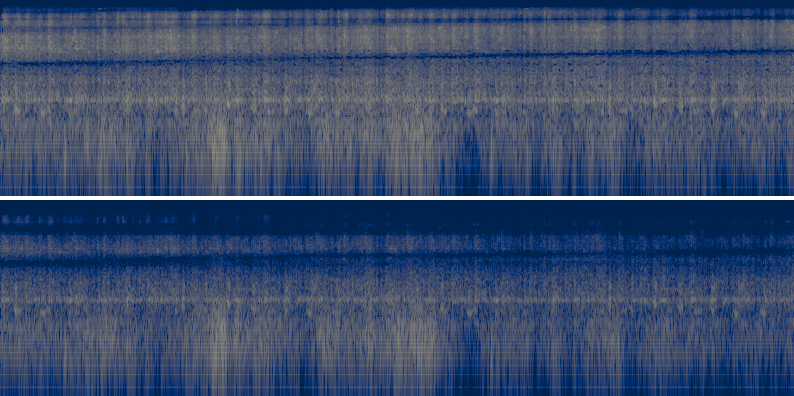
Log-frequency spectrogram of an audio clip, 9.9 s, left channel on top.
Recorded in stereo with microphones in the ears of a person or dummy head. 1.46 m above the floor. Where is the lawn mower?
80° left; by 9.9 s 85° left.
